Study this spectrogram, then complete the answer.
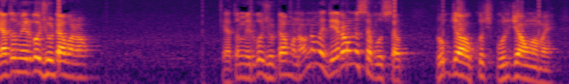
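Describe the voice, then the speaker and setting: A man's voice: fairly high pitch, animated, brisk, a little mellow, muffled recording. A man with a Mumbai Hindi accent giving an emphatic, insistent on-camera statement, answering allegations and repeating his points.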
